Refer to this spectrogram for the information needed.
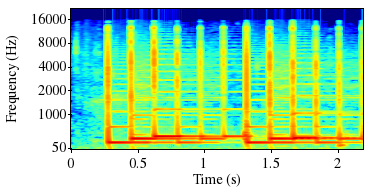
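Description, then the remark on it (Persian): A telephone rings repeatedly with an electronic ringtone: steady beeping tones stepping between a few pitches, broken by regular sharp clicks, loud with no voices. “به این تلفن هم هی زنگ آره. میزنه این وسط”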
